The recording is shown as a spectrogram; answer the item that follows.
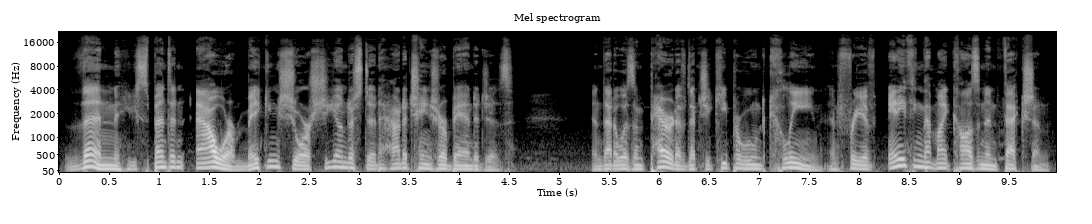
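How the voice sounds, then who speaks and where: A man with a fairly low voice narrates a piece of fan fiction. He reads from a script as a storyteller. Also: lively intonation, normal speed, darkish tone, no room sound.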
